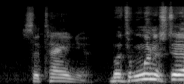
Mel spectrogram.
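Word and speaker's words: Sategna: Satania.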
